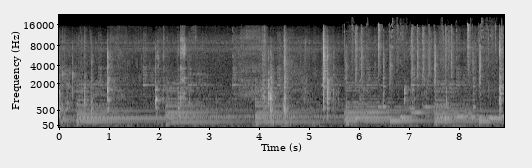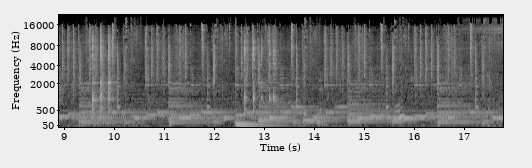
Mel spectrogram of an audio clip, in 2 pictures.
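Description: Chicken curry being stirred in a pan, with repeated spoon scrapes and knocks over a low simmering sizzle and steady background music.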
